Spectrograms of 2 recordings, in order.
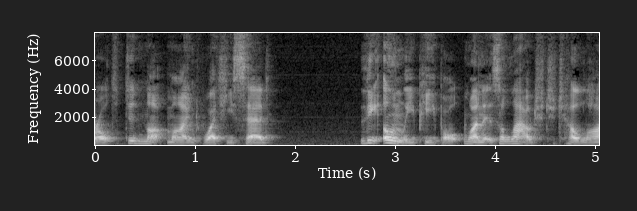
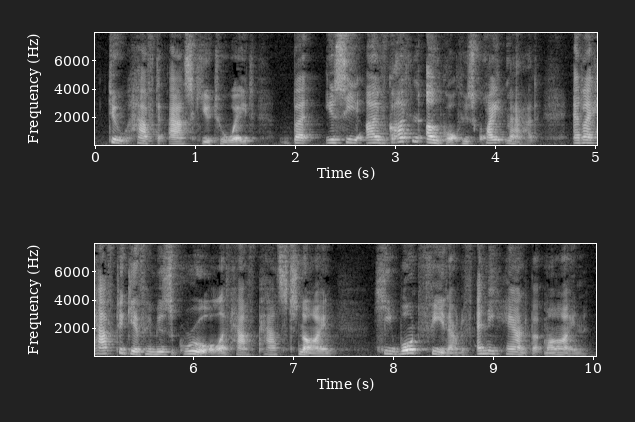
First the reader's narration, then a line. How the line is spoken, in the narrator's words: he urged eagerly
